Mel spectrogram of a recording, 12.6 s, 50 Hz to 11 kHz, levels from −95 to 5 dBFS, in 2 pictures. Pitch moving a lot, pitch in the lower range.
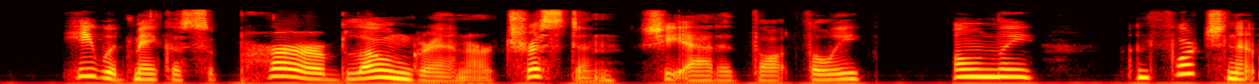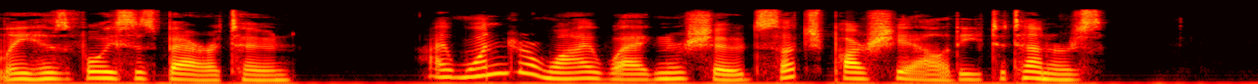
No: wide, 5.9 semitones; high, 195 Hz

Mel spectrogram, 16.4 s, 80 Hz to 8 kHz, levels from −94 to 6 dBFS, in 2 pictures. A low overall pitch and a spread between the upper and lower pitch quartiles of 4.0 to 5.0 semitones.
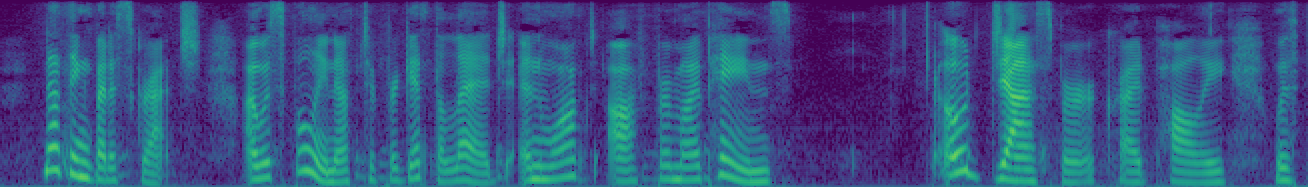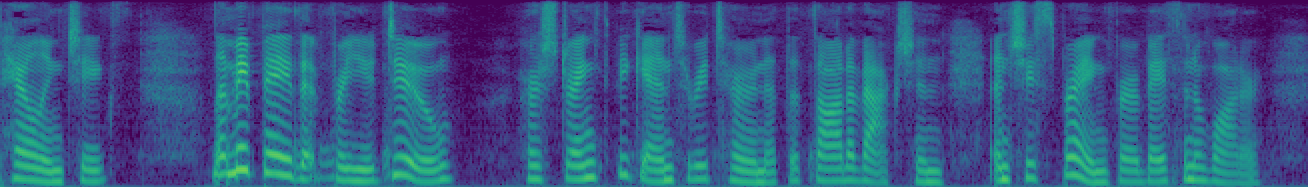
No: high, 190 Hz; average, 4.4 semitones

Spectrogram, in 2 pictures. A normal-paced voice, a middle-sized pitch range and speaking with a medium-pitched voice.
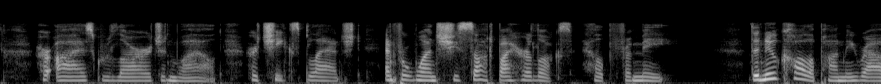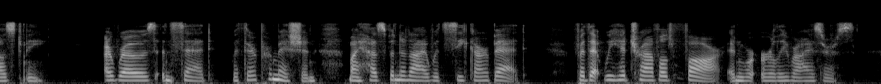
No: average, 175 wpm; narrow, 2.3 semitones; medium, 180 Hz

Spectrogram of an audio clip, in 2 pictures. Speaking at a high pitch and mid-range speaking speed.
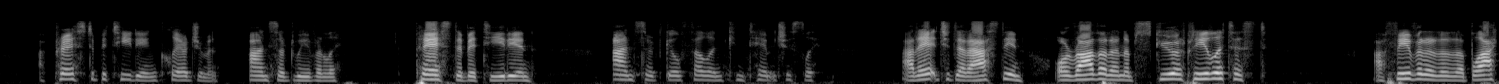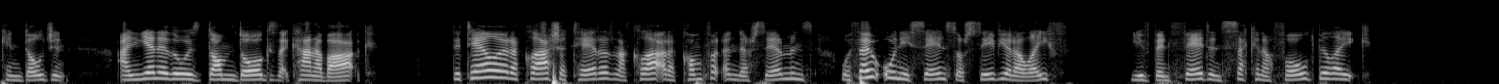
No: high, 220 Hz; slow, 120 wpm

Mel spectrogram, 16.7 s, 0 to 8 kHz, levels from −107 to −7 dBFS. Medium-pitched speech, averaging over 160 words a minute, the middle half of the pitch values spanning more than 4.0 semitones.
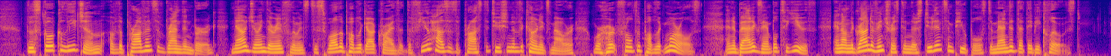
Yes: medium, 145 Hz; average, 185 wpm; average, 5.2 semitones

